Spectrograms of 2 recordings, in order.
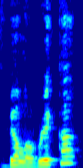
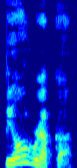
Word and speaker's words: Billerica: Well, I pronounce it as Billerica. Some, but people, who's from there, they say no, it's Billerica.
